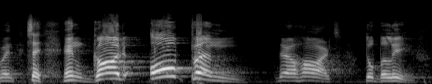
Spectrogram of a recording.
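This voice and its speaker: Against a quiet background, a man speaks very slowly in a high voice. His pitch varies in an ordinary way. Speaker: preacher. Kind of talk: sermon. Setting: church. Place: church. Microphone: podium.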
